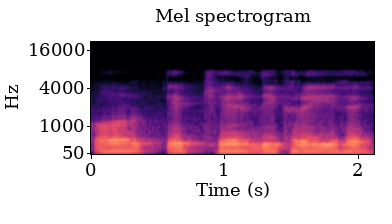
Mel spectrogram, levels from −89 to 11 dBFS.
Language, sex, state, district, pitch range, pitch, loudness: Hindi, male, Maharashtra, Mumbai Suburban, 120-130 Hz, 125 Hz, -16 LUFS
